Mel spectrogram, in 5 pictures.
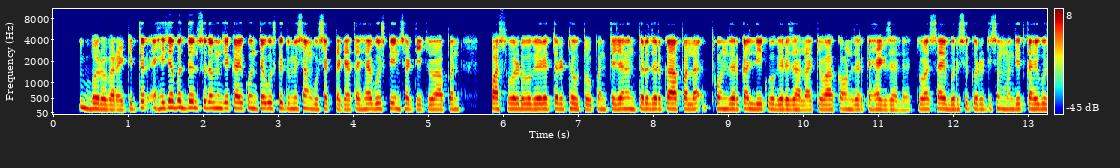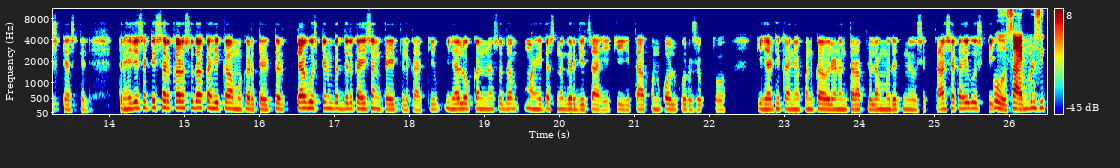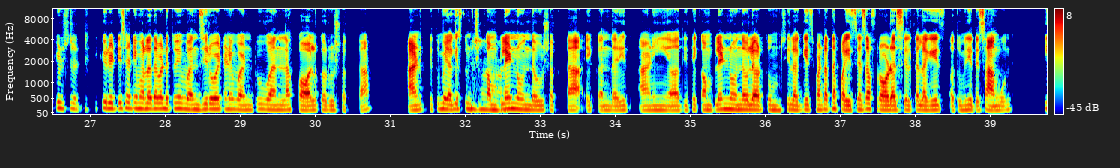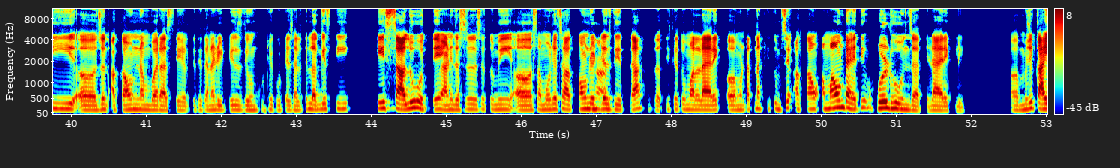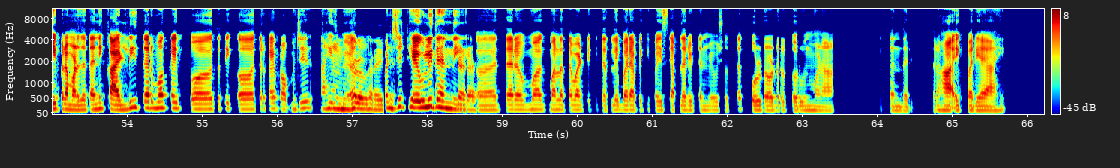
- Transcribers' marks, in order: in English: "लीक"; in English: "हॅक"; in English: "सायबर सिक्युरिटी"; horn; tapping; in English: "सायबर सिक्युरिटीसा सिक्युरिटीसाठी"; in English: "वन झिरो ऐट आणि वन टु वन"
- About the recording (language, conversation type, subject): Marathi, podcast, पासवर्ड आणि खात्यांच्या सुरक्षिततेसाठी तुम्ही कोणत्या सोप्या सवयी पाळता?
